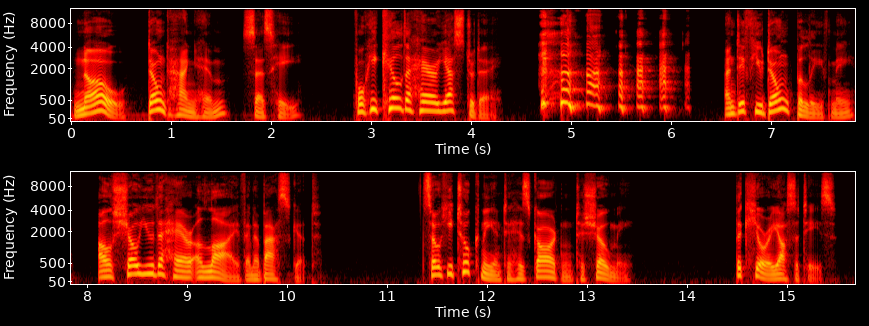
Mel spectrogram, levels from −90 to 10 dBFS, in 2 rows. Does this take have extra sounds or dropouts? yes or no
yes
